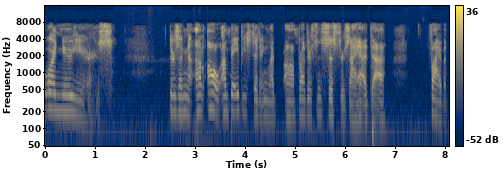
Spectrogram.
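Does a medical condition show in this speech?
Yes: cleft lip and palate, severe.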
